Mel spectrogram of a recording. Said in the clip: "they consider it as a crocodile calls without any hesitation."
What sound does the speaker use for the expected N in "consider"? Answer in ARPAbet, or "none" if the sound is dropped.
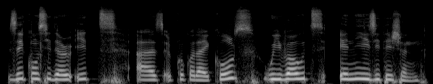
none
